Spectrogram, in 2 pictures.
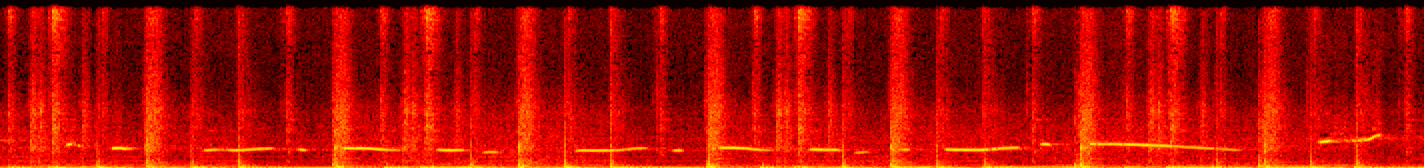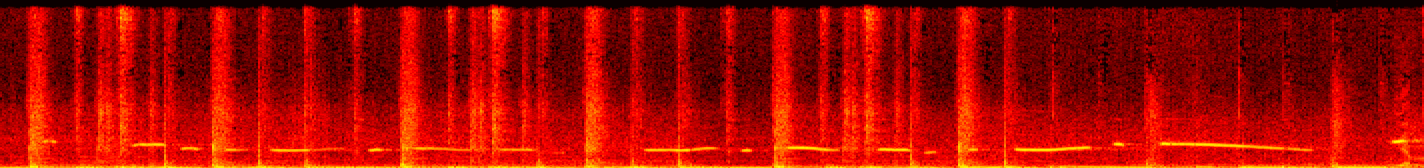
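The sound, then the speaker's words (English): A high, piercing whistle tone plays a short wavering melody over and over, riding on top of a loud, thumping beat with heavy bass throughout. “Blow the whistle.”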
